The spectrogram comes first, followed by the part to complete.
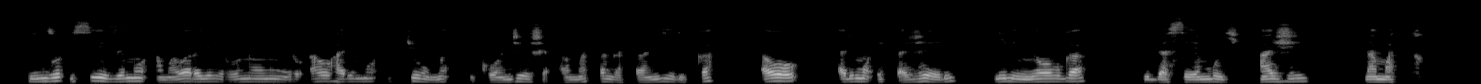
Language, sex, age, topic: Kinyarwanda, male, 25-35, finance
